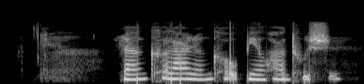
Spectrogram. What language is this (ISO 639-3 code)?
zho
